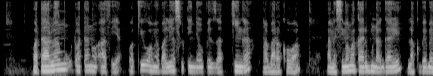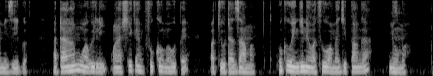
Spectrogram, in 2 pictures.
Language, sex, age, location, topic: Swahili, male, 25-35, Kisii, health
